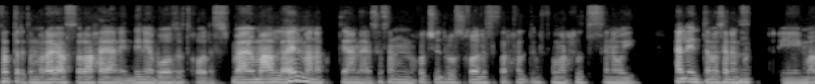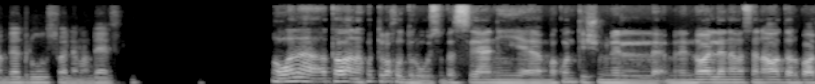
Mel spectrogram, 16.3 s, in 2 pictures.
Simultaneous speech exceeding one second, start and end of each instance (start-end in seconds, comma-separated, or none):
none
